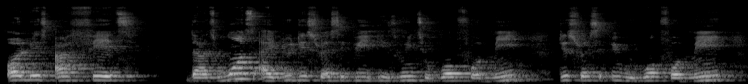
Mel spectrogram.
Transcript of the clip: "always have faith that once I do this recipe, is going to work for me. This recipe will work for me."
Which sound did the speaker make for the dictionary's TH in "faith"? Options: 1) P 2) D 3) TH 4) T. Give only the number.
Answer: 4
